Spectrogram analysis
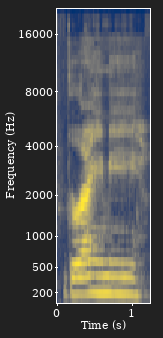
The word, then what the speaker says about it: grimy: Grr, I, and our Y makes the E sound like candy because this is a two-syllable word, grimy. If that ended in a sneaky E, it would be silent and the word would be grime. To make it grimy, we need to put the Y on that makes the E sound to make it two syllables.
